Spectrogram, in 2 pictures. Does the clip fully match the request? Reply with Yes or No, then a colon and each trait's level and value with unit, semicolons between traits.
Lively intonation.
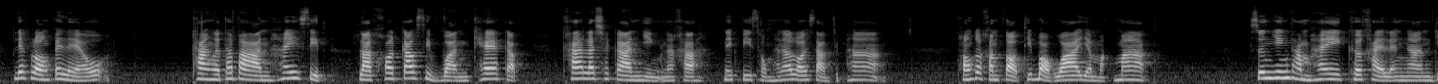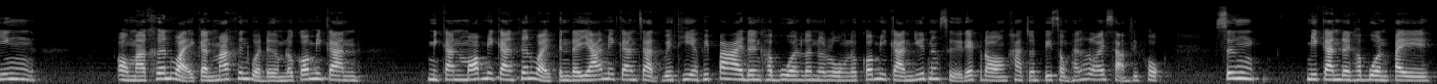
No: average, 3.8 semitones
